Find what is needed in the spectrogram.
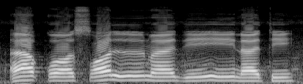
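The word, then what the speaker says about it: أقصى: Kemudian di sini ada bacaan qalqalah, yaitu huruf qafnya memantul. Aqsa, jangan sampai aqsa, tapi aqsal madinah, aqsal madinati, ya, aqsa. Kemudian pada lafal sol di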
